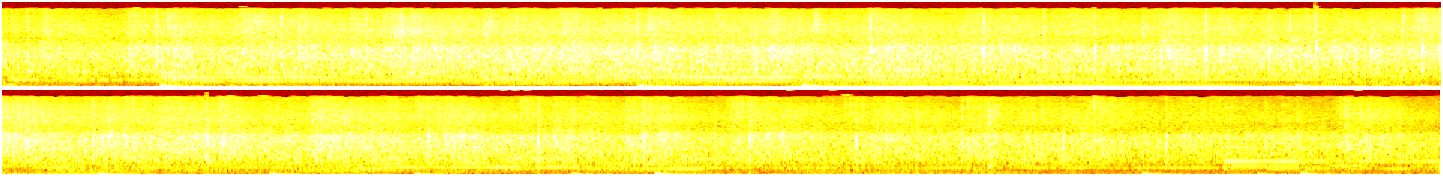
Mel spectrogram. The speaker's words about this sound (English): Oh, clap your hands for them.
